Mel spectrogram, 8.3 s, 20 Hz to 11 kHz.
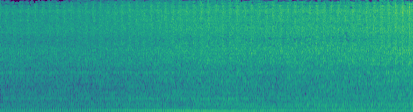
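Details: BMW E92 320d with N47 diesel at idle, with a fast, even tick of about three per second riding over a steady idle. Source of the ticking unknown.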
